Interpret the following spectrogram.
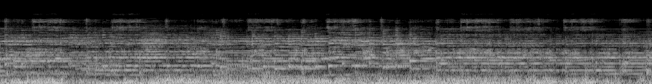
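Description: A song with a steady beat playing from a smartphone's speaker held out toward the microphone, with wind rumbling on the microphone underneath.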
